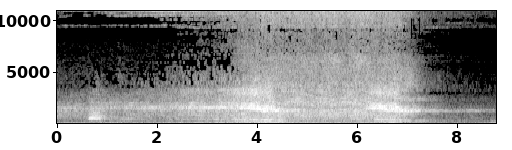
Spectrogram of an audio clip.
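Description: A high-speed train rushes past close by, roaring and then fading away.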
